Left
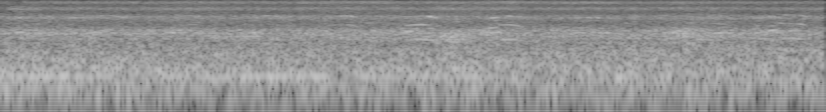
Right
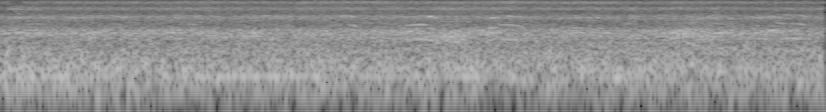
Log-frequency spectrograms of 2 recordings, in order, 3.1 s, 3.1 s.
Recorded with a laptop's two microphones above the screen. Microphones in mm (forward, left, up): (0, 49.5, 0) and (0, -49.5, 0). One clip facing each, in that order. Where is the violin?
No violin in this recording.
